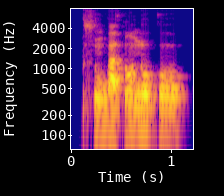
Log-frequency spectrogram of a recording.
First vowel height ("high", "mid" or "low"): high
